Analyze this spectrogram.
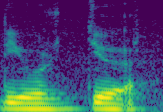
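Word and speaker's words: Diósgyőr: and eager castle uh it's pronounced diordur uh and aguer but uh yes uh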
